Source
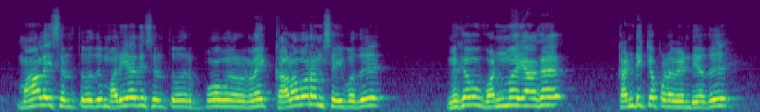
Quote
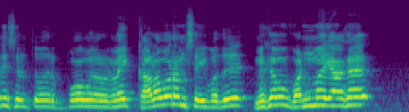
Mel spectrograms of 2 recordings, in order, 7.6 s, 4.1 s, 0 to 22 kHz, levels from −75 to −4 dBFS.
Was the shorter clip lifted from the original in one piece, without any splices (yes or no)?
no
